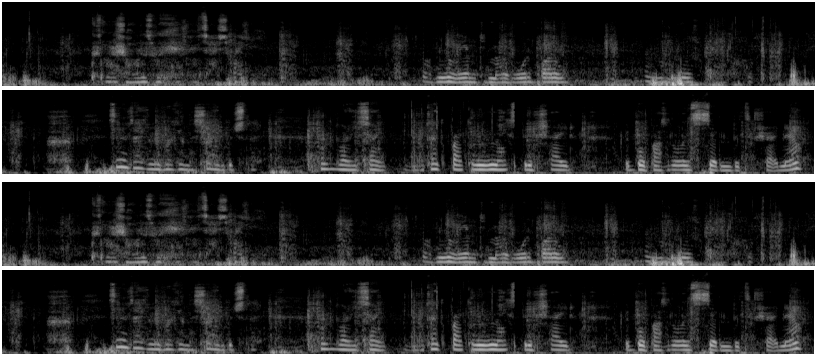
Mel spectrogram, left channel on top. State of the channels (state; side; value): identical; both; correlation 1.00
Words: Because my shoulders were getting so sweaty. I've nearly emptied my water bottle. And my wheels were getting cold. Instead of taking a break in the shade, which everybody's saying, we'll take a break in the next bit of shade. We've gone past at least 7 bits of shade now.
